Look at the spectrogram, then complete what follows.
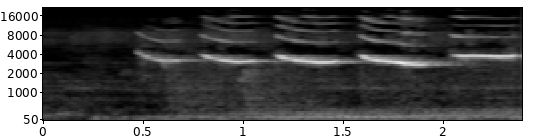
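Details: Flamboyan bird singing actively in the dense ngebren rapat nyerecet style: a series of clear, high whistled notes, each sliding slightly downward, repeated about every half second and growing louder, over a faint low hum.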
